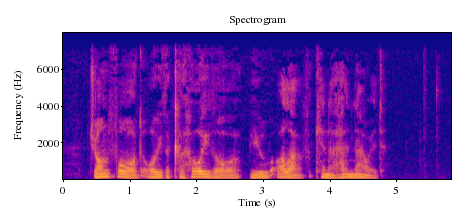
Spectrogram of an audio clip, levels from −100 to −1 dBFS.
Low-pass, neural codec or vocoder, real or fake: 7.2 kHz; none; real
